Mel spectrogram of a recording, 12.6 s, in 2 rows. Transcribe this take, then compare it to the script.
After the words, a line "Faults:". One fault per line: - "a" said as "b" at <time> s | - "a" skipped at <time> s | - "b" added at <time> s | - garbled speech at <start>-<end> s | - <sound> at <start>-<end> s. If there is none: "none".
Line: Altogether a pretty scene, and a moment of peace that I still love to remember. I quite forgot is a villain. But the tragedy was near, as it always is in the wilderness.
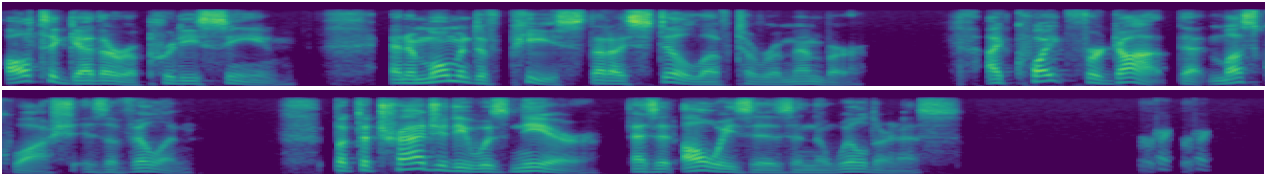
Altogether a pretty scene, and a moment of peace that I still love to remember. I quite forgot that Musquash is a villain. But the tragedy was near, as it always is in the wilderness.
Faults:
- "that Musquash" added at 5.9 s
- laugh at 12.0-12.4 s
